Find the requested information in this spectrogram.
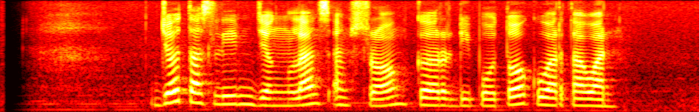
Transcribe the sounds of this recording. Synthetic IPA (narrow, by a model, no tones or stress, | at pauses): d͡ʒɔt̪aslimd͡ʒɨŋlansɛmst̪ɾɔŋkɨrdipɔt̪ɔkuwart̪awan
